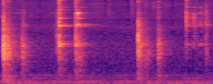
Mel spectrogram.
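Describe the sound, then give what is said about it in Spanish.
Light clinks and taps ring out as a cup of flour is sifted for biscuits: several short, bright, metallic chinks at irregular intervals over a quiet background. “Para hacer los biscuits, tamizamos una taza de harina y vamos a colocar”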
